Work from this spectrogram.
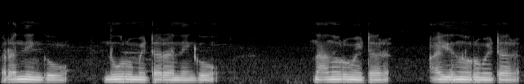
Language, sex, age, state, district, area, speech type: Kannada, male, 18-30, Karnataka, Davanagere, urban, spontaneous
